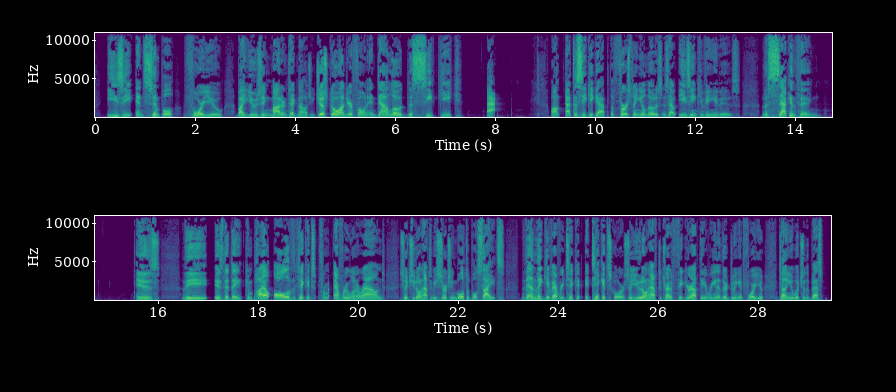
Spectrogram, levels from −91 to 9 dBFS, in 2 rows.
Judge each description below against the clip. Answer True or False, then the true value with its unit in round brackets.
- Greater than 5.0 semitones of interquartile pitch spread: False (3.8 semitones)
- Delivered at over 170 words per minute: True (185 wpm)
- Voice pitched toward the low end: False (165 Hz)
